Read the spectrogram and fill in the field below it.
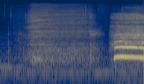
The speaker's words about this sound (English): Just taking a few deep breaths here, friends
